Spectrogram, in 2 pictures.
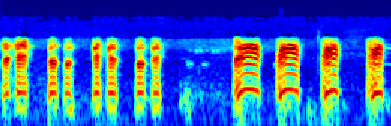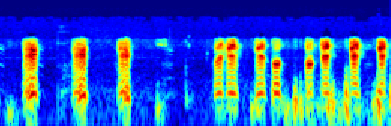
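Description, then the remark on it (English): A wigeon duck calls over and over in loud, nasal bursts, quick strings of quacks broken by short pauses, as it lands just outside the decoys, with no talking. “No, it's a widget, but he landed right outside the decoys.”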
